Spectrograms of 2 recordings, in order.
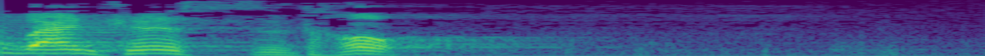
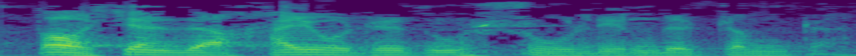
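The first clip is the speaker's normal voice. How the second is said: ordinary talk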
